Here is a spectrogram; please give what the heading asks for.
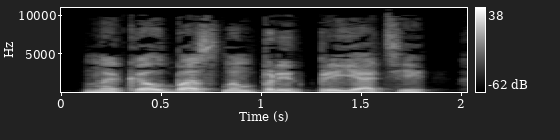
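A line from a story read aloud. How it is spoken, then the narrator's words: Snorting remark. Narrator (Russian): хмыкнул Перельман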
